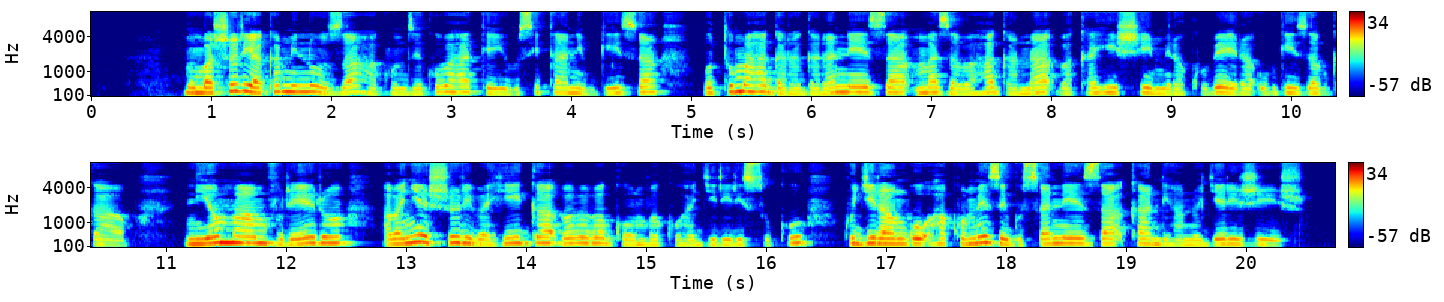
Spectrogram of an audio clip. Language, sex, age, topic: Kinyarwanda, female, 25-35, education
